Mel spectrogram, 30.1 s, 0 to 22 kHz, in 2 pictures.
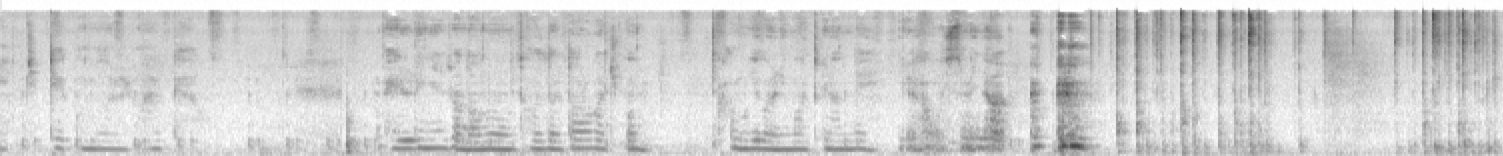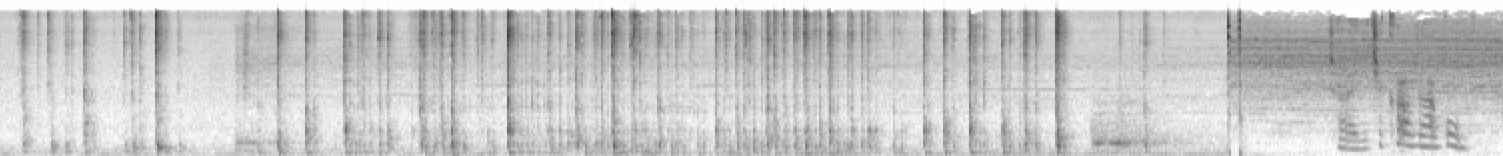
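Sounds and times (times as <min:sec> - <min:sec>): typing on computer keyboard: 0:11.1 - 0:13.1, 0:13.9 - 0:16.9, 0:17.8 - 0:25.8.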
